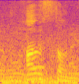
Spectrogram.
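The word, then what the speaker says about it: Houston: すけど、なぜかねニューヨークだとハウストンですね、読み方が。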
